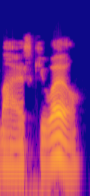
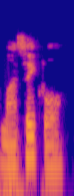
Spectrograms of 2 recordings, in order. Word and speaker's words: MySQL: As you can tell, I've been calling it MySQL. That is the correct pronunciation. However, it is also commonly called MySQL. If you hear it called that, don't be confused. It's the same thing.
